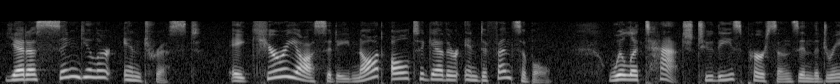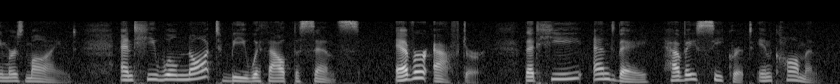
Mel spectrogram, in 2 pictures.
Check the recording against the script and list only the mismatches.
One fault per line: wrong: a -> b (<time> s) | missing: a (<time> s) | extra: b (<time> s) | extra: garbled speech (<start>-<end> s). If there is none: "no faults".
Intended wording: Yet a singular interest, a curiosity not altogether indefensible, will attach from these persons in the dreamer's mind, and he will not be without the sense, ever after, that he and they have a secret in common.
wrong: from -> to (7.0 s)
